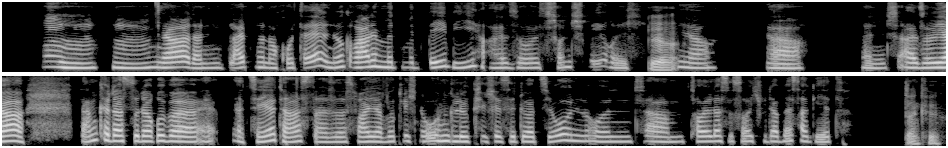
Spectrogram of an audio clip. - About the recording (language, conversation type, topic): German, podcast, Wann hat ein Umzug dein Leben unerwartet verändert?
- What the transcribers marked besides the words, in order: none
